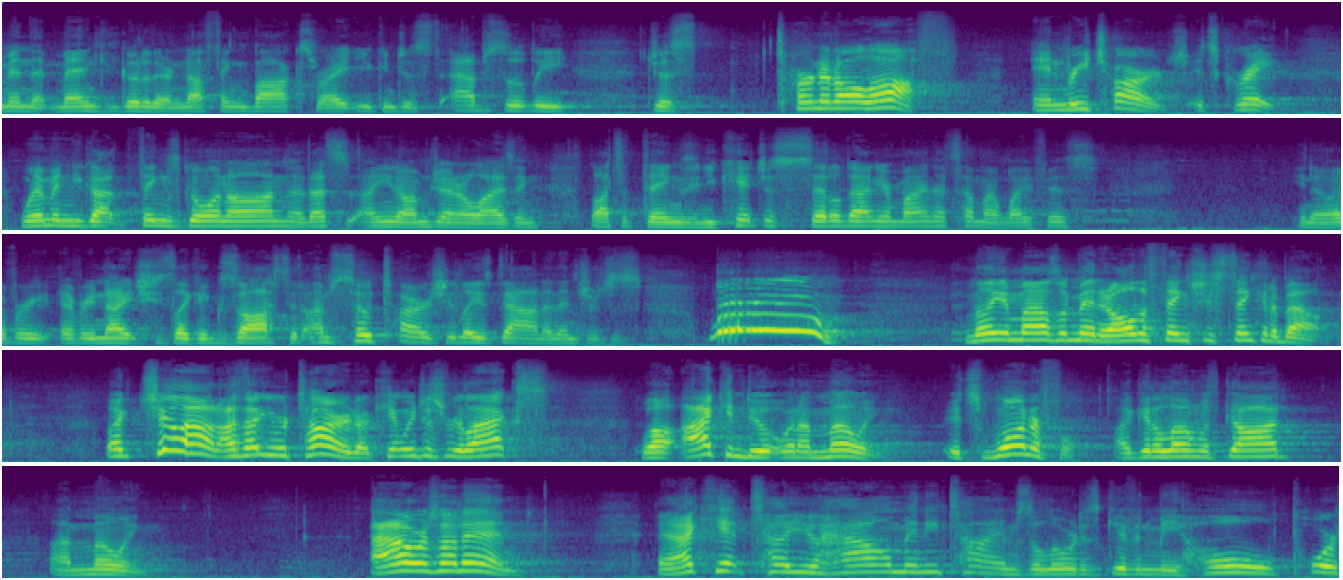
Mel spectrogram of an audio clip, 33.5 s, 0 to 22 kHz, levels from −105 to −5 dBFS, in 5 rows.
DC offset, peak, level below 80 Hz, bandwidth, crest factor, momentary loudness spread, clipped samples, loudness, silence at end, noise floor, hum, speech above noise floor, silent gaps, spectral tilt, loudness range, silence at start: under 0.1%; -4 dBFS; -62 dBFS; 10 kHz; 20 dB; 18 LU; under 0.1%; -23 LUFS; 0 s; -62 dBFS; none; 39 dB; none; -5.5 dB/octave; 12 LU; 0 s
